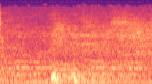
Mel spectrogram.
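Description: Game-show suspense effect: a low, throbbing heartbeat-like pulse over a steady hum, played while the contestants think over a true-or-false answer. There is a brief low murmur from a contestant just under a second in.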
